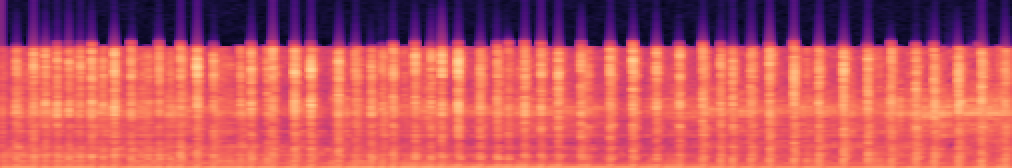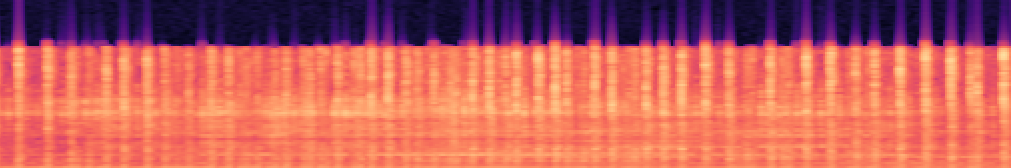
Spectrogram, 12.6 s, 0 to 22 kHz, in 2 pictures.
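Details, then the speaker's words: 1974 Suzuki TS250 two-stroke, 9000 miles, sitting 37 years, running after carb clean, new plug and aftermarket fuel valve, started on choke: rapid, even, crisp ring-ding popping; runs clean. "now this bike has 9000 miles and by the way this bike is a two-stroke you're going to hear that right away here and let's choke it up here"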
